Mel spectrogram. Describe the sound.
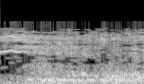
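A horse neighing: a loud, sustained whinny lasting about a second and a half, heard alone.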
